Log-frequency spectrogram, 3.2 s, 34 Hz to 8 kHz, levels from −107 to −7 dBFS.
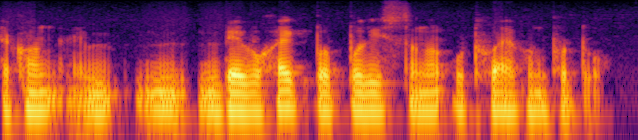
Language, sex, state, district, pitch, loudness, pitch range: Assamese, male, Assam, Sonitpur, 105 Hz, -21 LUFS, 105-110 Hz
